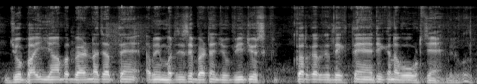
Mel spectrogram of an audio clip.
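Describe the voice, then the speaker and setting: A man with a fairly low voice explains a ritual one step at a time. He talks in a steady, instructive manner, repeating himself and checking often that the listener has understood. A faint hiss sits under the recording. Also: fast talker. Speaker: spiritual practitioner teaching a ritual.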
